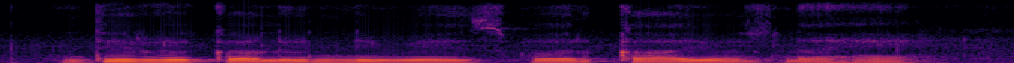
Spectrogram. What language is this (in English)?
Chhattisgarhi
